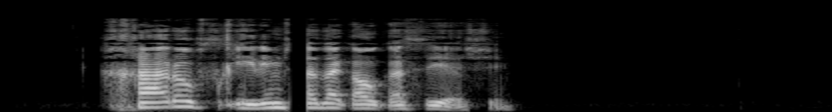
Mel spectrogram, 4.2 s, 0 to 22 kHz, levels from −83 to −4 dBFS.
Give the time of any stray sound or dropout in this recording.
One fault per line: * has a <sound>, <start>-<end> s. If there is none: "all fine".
* has a dropout, 1.4-1.5 s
